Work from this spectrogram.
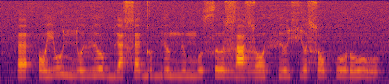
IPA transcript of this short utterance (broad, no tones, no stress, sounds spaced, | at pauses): ɛ h o j u ɲ o vʲ o bʲ a ɬ ɛ ɡ ɯ bʲ ɯ mʲ u m u s ɯ ɮ a ɮ o fʲ ɯ ç ɯ ɬ o p u ɾ u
